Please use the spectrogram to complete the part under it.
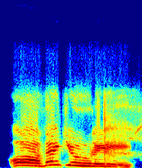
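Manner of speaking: put-on character voice. Voicing Blob thanking a player's character: voicing Blob. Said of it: "And Blob's like".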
